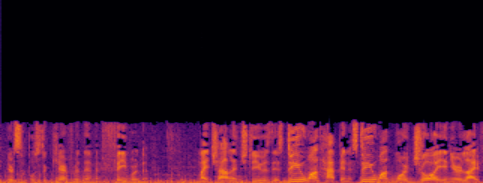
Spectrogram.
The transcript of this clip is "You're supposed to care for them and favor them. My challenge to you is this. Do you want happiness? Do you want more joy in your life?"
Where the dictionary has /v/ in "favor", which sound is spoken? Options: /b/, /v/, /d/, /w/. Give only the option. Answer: /v/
